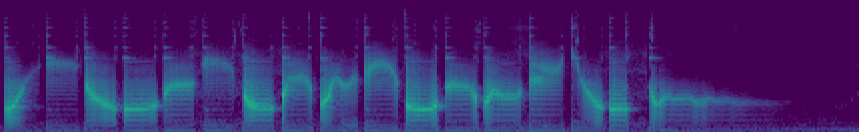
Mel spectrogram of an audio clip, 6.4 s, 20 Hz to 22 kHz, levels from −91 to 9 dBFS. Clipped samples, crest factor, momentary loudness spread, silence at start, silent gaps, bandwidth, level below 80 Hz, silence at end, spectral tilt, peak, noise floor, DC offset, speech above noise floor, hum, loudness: under 0.1%; 22 dB; 9 LU; 0.05 s; none; 16 kHz; -70 dBFS; 0.95 s; -2 dB/octave; -16 dBFS; -74 dBFS; under 0.1%; 36 dB; none; -37 LUFS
